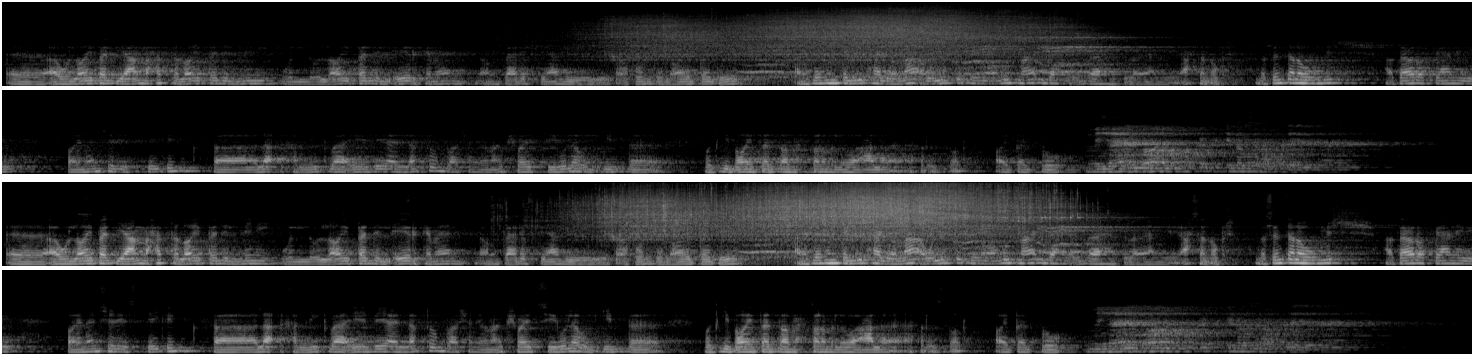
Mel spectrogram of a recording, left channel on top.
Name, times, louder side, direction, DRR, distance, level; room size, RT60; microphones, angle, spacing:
voice 1, 0.0-7.4 7.9-15.1 15.4-21.3 21.7-24.3 24.6-25.3, right 3 dB, 45° right, 10 dB, 0.7 m, -34 dB
Rattle (instrument), 4.9-11.1, right 10 dB, 85° right, 0.8 m, -32 dB
sound 1, 7.3-7.9 8.1-8.4 8.8-9.1 9.5-10.1 10.3-10.9 11.2-11.4, right 2 dB, 15° right, 2.2 m, -41 dB
voice 2, 25.5-28.1, left 1 dB, 50° left, -3 dB, 4.5 m, -39 dB
13.0 x 11.5 x 9.4 m, 2.1 s
head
